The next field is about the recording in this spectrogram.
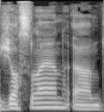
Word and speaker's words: Josselin: There's one called, we pronounce it Josselin, J-O-S-S-E-L-I-N.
